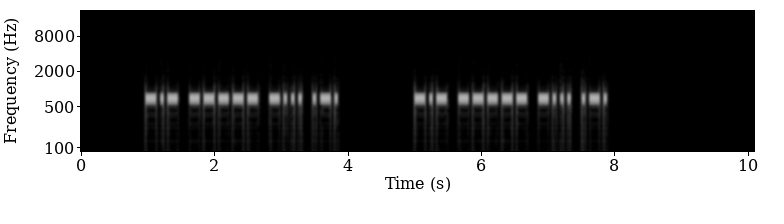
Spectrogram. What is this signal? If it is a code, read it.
Morse code, heard as a keyed tone, about 21 wpm, 700 Hz. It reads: K0BR K0BR
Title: USA Call Signs - 4 Characters - Repeated 2x - 22wpm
